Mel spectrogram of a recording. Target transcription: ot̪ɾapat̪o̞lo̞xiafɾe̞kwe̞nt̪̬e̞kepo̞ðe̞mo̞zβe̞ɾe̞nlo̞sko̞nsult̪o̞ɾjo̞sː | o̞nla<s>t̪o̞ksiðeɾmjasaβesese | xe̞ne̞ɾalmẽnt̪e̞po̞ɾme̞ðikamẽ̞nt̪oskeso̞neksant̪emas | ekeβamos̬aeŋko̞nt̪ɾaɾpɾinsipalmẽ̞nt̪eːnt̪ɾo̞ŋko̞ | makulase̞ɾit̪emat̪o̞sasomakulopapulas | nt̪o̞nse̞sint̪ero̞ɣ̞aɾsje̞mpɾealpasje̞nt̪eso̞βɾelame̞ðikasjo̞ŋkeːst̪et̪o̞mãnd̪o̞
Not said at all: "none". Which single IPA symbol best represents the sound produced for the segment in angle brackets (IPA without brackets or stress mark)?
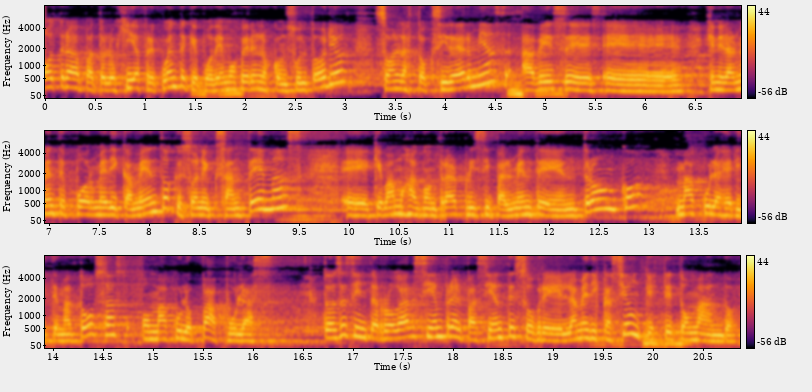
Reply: s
